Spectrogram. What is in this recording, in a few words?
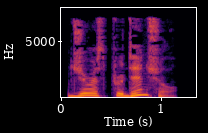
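"jurisprudential", British English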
